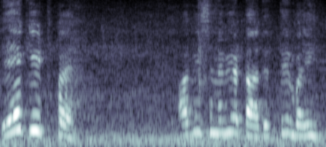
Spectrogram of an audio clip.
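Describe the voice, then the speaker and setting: A man speaks with a Haryanvi accent and lively intonation. Noticeable background noise can be heard. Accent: Haryanvi-accented Hindi. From Haryana, India. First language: Haryanvi (speaking Hindi). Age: 30s. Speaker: fitness vlogger. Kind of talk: tutorial. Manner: casual, repetitive.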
